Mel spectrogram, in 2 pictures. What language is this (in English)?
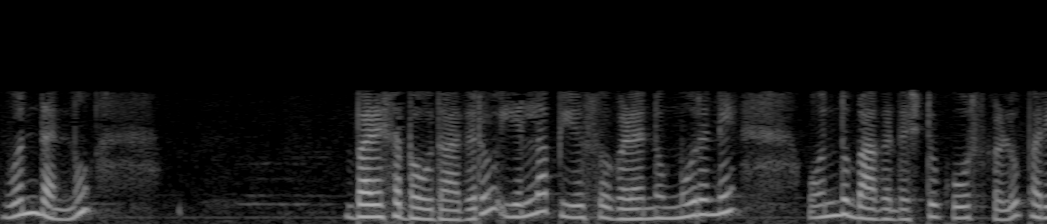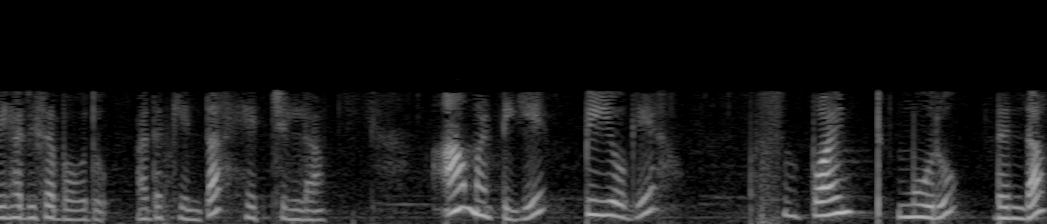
Kannada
